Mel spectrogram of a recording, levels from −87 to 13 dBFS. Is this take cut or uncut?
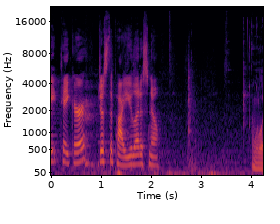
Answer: cut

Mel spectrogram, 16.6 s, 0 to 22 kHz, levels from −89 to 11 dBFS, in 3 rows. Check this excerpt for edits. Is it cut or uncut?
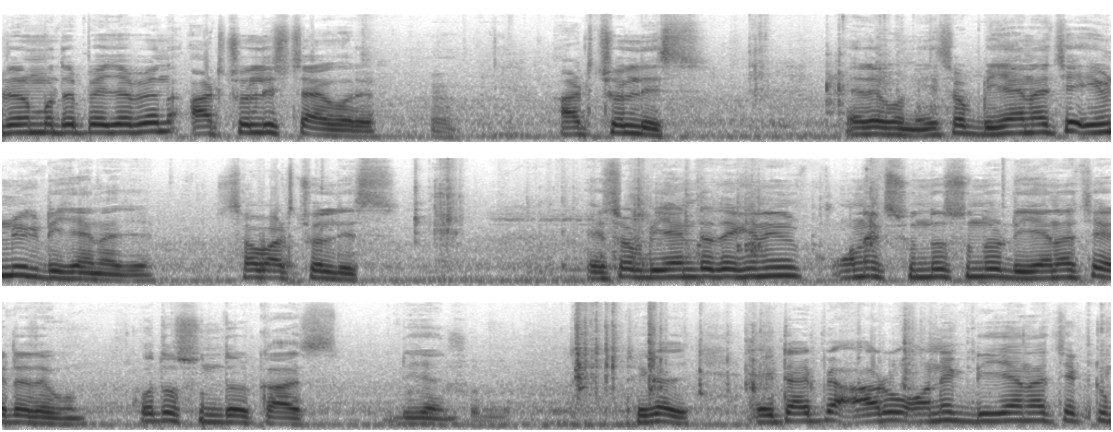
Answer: uncut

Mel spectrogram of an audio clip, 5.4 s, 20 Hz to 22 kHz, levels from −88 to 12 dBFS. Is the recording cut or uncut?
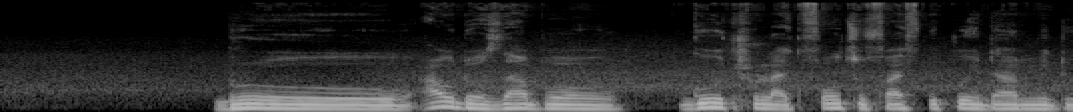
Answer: cut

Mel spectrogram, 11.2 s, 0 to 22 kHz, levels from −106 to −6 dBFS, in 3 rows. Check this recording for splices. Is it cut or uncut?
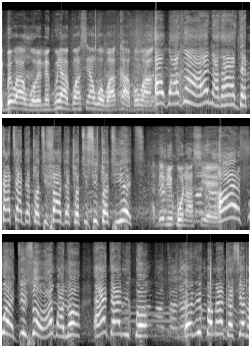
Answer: uncut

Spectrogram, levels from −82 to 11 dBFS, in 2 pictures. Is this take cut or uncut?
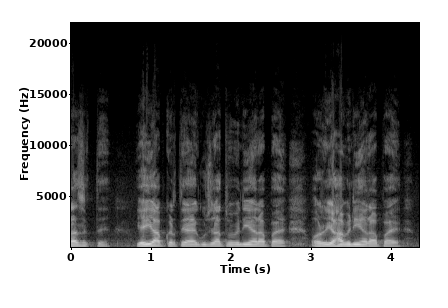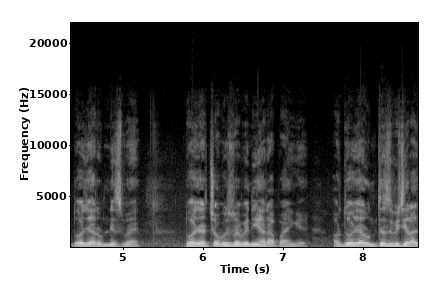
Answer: uncut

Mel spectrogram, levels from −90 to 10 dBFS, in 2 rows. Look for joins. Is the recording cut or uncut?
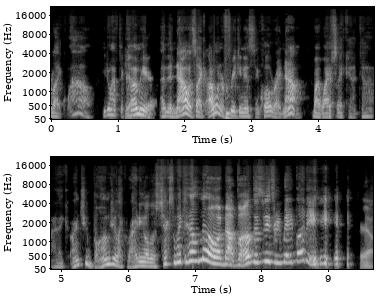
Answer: cut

